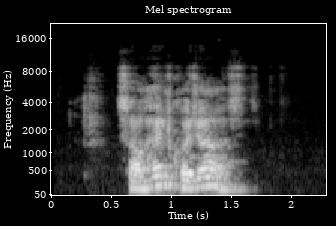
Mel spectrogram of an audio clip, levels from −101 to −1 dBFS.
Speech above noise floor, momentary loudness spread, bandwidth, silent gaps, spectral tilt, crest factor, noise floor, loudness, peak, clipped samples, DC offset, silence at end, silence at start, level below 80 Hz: 60 dB; 15 LU; 9.4 kHz; none; -5.5 dB/octave; 18 dB; -77 dBFS; -17 LUFS; -2 dBFS; under 0.1%; under 0.1%; 0.7 s; 0.3 s; -56 dBFS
